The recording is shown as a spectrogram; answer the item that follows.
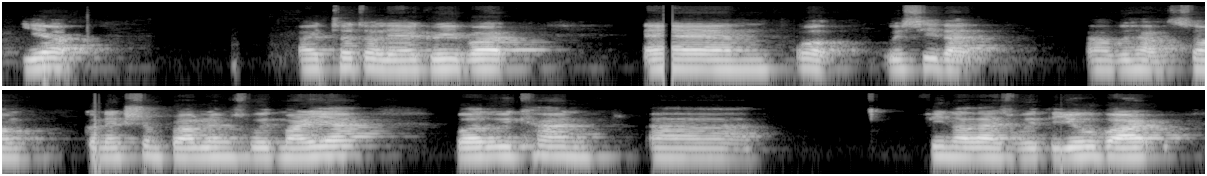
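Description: With audible room echo, a fairly high-pitched man talks at a fairly slow pace in a monotone, flat intonation, leaving long, frequent pauses. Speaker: panel moderator. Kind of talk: online panel discussion. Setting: video call. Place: home room. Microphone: video call.

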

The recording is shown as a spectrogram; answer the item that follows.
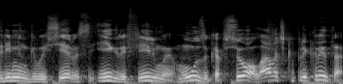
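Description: Lively intonation runs through this man's speech, delivered at a moderate pace. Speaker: vlogger. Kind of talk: sponsored ad read. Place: home room. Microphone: lapel.

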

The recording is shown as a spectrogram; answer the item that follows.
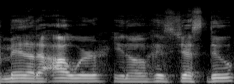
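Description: A man talks at a moderate speed. His voice is fairly high. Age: 30s. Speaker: podcast host. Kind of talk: casual chat.

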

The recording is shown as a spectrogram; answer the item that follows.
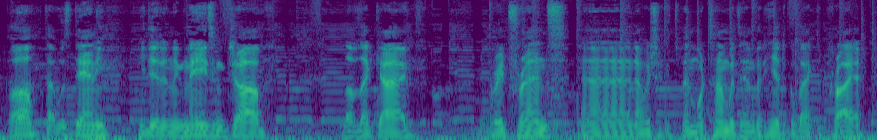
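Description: A man's fairly low voice at a moderate pace, fairly even intonation, clear music in the background. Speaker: sailor vlogger. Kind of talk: casual vlog chat. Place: boat. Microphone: phone near.

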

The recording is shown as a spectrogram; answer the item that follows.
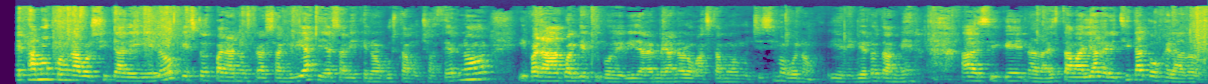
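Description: A woman at a very fast pace with ordinary pitch variation, audible room echo and light background noise. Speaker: home vlogger. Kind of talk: casual vlog chat. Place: kitchen.

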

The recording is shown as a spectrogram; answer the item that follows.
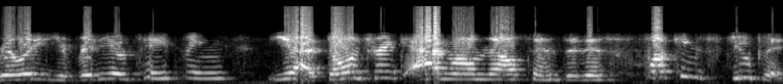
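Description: A woman with a high voice talks at a fairly slow pace, her pitch varying in an ordinary way. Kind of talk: drunken casual complaining. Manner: slurred drunk complaining. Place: bathroom. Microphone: phone near.

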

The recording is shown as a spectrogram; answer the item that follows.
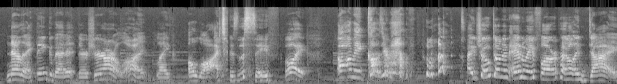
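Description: Over faint background music, a woman speaks at a high pitch and a very slow pace. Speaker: gaming youtuber. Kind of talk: let's play commentary, reading game lines aloud. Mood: frustrated, joking. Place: home room.

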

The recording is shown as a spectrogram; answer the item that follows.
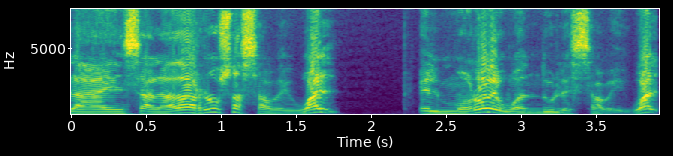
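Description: Fairly quick speech with a dry sound, no echo, and a quiet background. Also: man. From Dominican Republic. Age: 50s. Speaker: talk show host. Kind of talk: opinion monologue. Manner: halting, with frequent repetitions. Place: home room. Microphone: studio mic.

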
